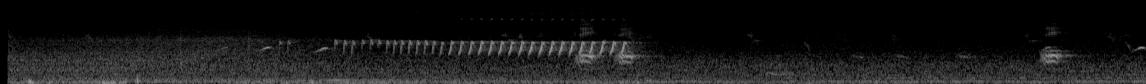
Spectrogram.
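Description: Northern cardinal singing a fast, even trill of clear notes that swells louder over three seconds, then a few short slurred whistles over a steady background hiss.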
